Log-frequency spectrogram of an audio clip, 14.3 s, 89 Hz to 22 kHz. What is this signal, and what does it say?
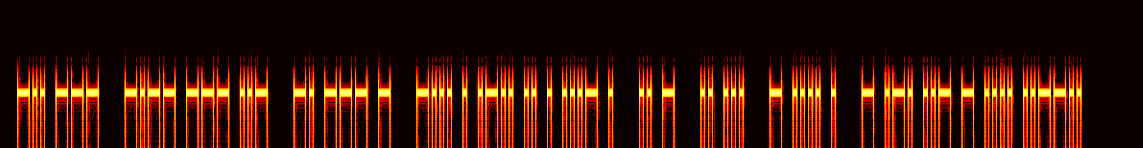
Morse code, heard as a keyed tone, about 25 wpm, 700 Hz. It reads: DO YOU NOT BELIEVE IT IS THE TRUTH?
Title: Sentences from Top 1000 Words 25wpm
